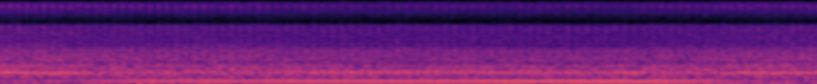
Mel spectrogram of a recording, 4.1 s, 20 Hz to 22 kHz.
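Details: 1964 Corvair Monza Spyder turbo, freshly rebuilt engine during cam break-in at 2,000 RPM. Even, smooth drone with no ticks, knocks or misses. An oil leak later starts at the turbo drain.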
